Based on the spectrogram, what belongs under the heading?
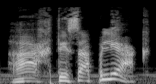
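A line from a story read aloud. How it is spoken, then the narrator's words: Roared. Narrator (Russian): взревел он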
